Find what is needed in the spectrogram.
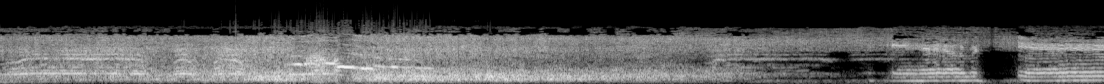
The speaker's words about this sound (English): Train's coming, Sigh. She's coming fast.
